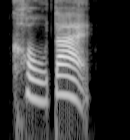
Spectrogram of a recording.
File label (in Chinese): "口袋", Chinese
